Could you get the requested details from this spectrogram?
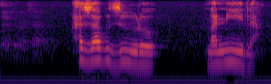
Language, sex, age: Venda, female, 39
